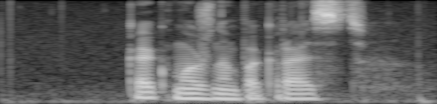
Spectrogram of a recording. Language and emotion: Russian, neutral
